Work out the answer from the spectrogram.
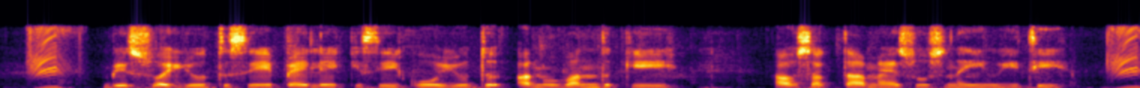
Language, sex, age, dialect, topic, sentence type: Hindi, female, 36-40, Garhwali, banking, statement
